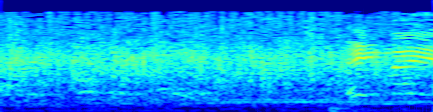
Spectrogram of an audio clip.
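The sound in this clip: A church audience clapping hands in praise, a steady wash of applause lasting about two seconds, moderately loud and continuous with no separate claps standing out.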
